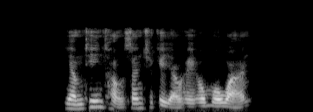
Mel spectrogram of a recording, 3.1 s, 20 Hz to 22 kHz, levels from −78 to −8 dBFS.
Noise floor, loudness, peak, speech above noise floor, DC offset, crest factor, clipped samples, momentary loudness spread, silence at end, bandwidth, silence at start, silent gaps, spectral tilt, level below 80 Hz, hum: under -90 dBFS; -28 LUFS; -10 dBFS; over 63 dB; under 0.1%; 20 dB; under 0.1%; 6 LU; 0.65 s; 8.2 kHz; 0.65 s; none; -4 dB/octave; -74 dBFS; none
